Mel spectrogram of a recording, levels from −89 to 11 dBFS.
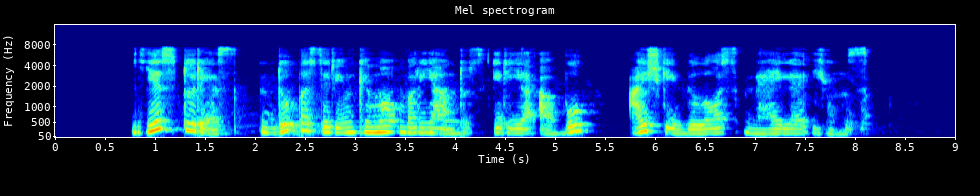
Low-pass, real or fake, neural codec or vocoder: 7.2 kHz; fake; codec, 16 kHz, 4 kbps, FreqCodec, larger model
